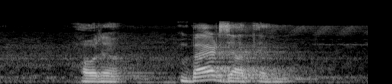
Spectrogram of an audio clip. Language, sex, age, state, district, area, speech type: Hindi, male, 45-60, Bihar, Begusarai, rural, spontaneous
